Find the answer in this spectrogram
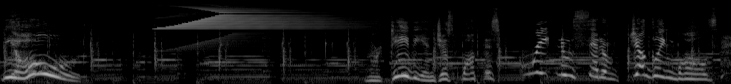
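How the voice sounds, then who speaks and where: A woman playing a theatrical, excitable magician who poses riddles in an educational computer game. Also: sits high, faint music behind. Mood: showy. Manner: theatrical, exclamatory, slow showy delivery. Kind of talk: scripted educational game character acting.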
